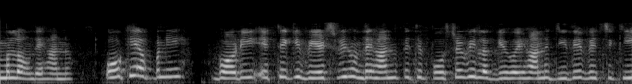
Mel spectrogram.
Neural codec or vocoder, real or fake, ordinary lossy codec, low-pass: codec, 16 kHz, 4.8 kbps, FACodec; fake; AAC, 32 kbps; 7.2 kHz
